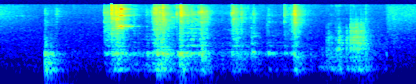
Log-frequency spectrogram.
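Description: A small plastic tension rod being handled and wedged into a wooden cabinet: a single knock, then about three seconds of quick, uneven rattling and clicking as it is worked into place.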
